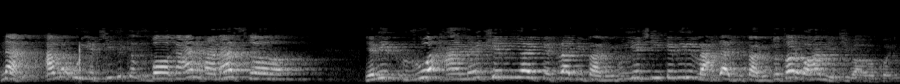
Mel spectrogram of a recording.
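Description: A man's voice: very high-pitched, expressive. A man teaching a philosophy class, emphatic, repeating key words again and again to drill them into his students. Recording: echoey, dull lo-fi room recording.

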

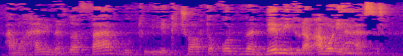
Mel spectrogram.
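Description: A man's voice: on the high side, a little hiss or hum. A man teaching a seminary jurisprudence class, joking and asking rhetorical questions as he explains. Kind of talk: jurisprudence lecture to students. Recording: echoey room.

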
